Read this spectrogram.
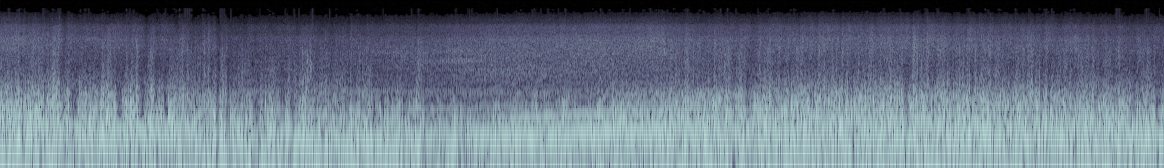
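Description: Wind rushes loudly past an open car.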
